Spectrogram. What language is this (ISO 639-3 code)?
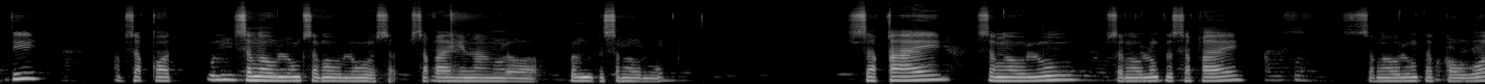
tgc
